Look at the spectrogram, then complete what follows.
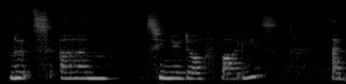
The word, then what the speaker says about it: Luts: different types of loots apparently that's how it's pronounced lutz um senor dolph bodies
